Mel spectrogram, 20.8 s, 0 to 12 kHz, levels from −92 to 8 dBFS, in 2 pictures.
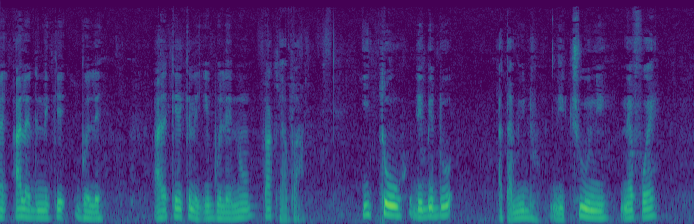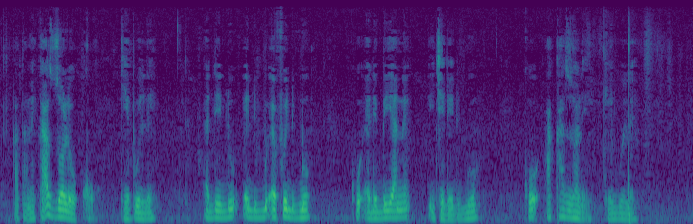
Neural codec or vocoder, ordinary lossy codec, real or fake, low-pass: none; AAC, 32 kbps; real; 10.8 kHz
